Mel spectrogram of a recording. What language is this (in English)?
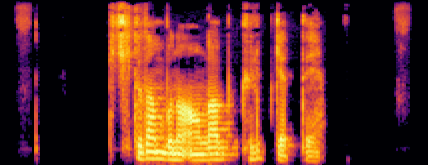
Uyghur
